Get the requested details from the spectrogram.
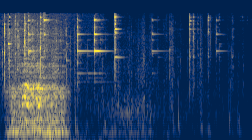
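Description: A jet black horse pulling a chariot lets out a loud whinny, followed by a scattering of hoof clops that slow and fade as its rider pulls back on the reins and brings it to a halt.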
